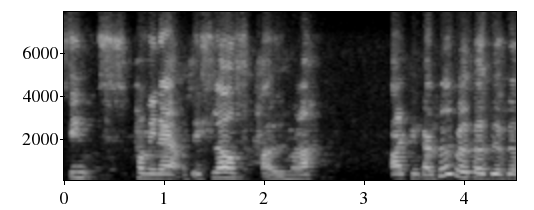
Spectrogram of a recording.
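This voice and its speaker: At a moderate pace, a woman with an English accent talks in a medium-pitched voice with ordinary pitch variation. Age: 60s. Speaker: vlogger. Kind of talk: casual chat. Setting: livestream. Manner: halting.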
